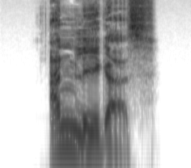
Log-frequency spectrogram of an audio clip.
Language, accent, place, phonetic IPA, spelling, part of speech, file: German, Germany, Berlin, [ˈanˌleːɡɐs], Anlegers, noun, De-Anlegers.ogg
- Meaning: genitive singular of Anleger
